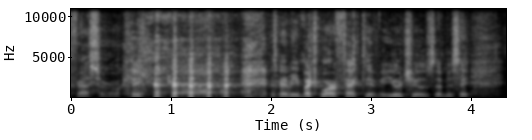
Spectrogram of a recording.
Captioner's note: laugh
